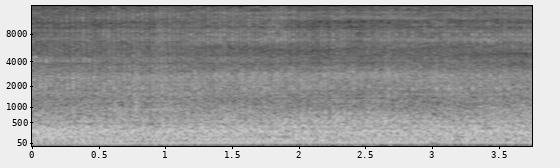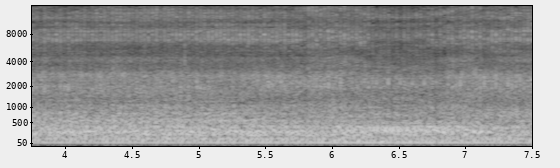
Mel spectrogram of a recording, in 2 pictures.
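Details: 2012 GreenMech Quad Chip wood chipper three-cylinder diesel, 1,500 hours, after bleeding air from the injectors at yearly service: steady, even idle with a constant low rumble, no misfires; running normally.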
